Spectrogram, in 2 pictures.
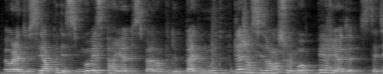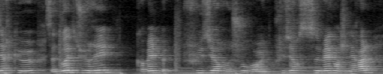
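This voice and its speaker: Talking a little fast in a slightly high, steady voice that sounds a bit worn, a video creator offers her viewers personal advice in an informal, chatty vlog. Music plays behind her in a room with noticeable echo.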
